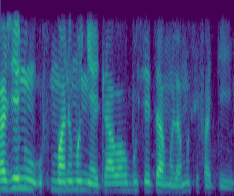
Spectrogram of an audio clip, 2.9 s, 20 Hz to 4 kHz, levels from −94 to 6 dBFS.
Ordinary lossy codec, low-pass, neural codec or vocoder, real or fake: none; 3.6 kHz; none; real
